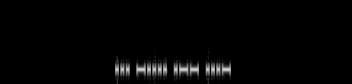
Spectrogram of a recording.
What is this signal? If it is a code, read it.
Morse code, heard as a keyed tone, about 44 wpm, 700 Hz. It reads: S6WV
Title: Four Challenging Letter-Number Combinations 45wpm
